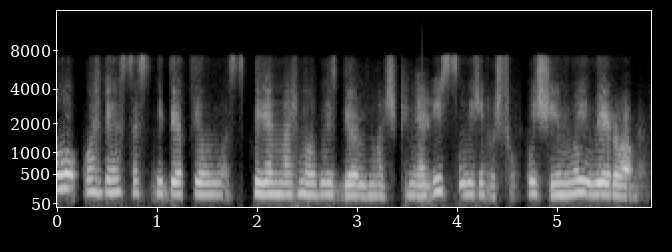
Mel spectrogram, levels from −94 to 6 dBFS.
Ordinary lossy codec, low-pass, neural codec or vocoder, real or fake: AAC, 48 kbps; 7.2 kHz; codec, 16 kHz, 0.5 kbps, FreqCodec, smaller model; fake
